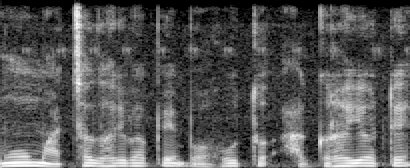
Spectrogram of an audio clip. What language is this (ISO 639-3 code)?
ori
